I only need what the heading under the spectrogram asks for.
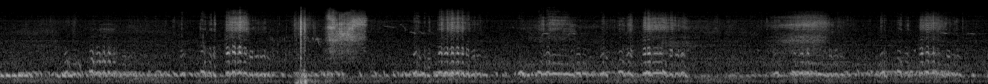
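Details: Black grouse in Scotland on a very cold morning: a steady, low bubbling murmur runs without a break, cut by several sharp, hissing sneeze-like bursts, with faint higher chirps between them.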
